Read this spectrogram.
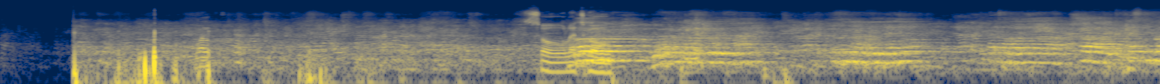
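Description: A group of adults chat and murmur nearby in a room.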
